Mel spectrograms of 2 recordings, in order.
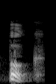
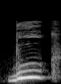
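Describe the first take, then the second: First: The vowel is short. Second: The vowel is long. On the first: The speaker calls it right. "پس این میشه اوی کوتاه" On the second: The speaker calls it wrong. "بوک غلطه"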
